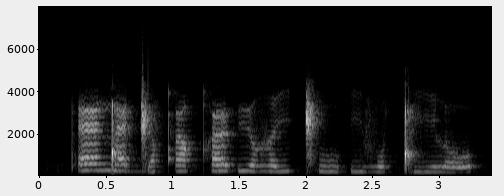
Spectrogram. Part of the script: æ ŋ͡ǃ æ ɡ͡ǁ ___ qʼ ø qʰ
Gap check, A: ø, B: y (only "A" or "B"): B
